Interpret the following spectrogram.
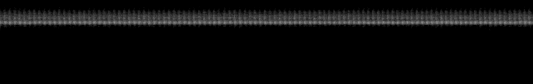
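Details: Grasshopper sound recorded with no music, a high, rapidly pulsing trill of evenly spaced beats, about four per second, steady and uninterrupted throughout.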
